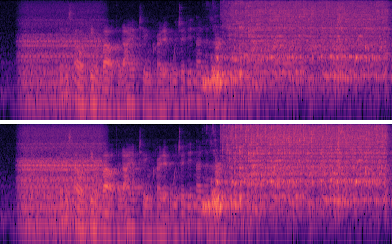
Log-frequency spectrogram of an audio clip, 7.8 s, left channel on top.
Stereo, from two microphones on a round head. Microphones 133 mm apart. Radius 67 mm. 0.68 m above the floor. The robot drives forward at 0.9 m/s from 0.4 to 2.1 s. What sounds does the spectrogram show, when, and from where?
1.2 s a man speaking: 25° right (ahead or behind), 1.0 m; by 4.6 s 20° right (ahead or behind), 1.4 m
4.0 s a toilet flushing: 45° right (ahead or behind), 1.3 m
